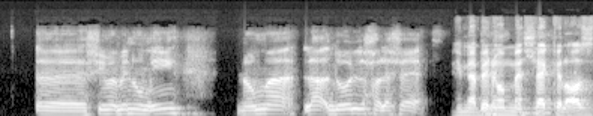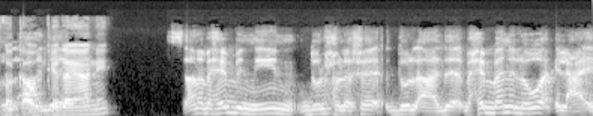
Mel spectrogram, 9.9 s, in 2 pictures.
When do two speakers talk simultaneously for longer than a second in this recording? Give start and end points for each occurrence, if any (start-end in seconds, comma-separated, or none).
4.0-5.6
